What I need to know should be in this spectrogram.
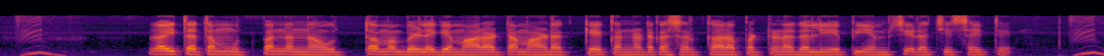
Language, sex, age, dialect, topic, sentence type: Kannada, male, 18-24, Mysore Kannada, agriculture, statement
